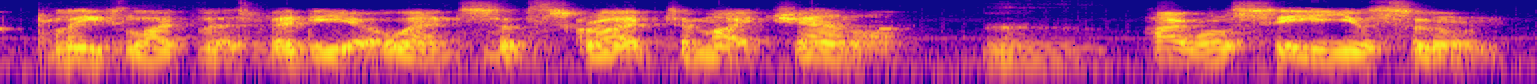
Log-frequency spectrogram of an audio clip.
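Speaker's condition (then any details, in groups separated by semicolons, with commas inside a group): Cerebral palsy; uses wheelchair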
